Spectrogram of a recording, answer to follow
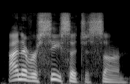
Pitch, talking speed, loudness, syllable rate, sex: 150 Hz, 275 wpm, -18 LUFS, 6.2 syllables/s, male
